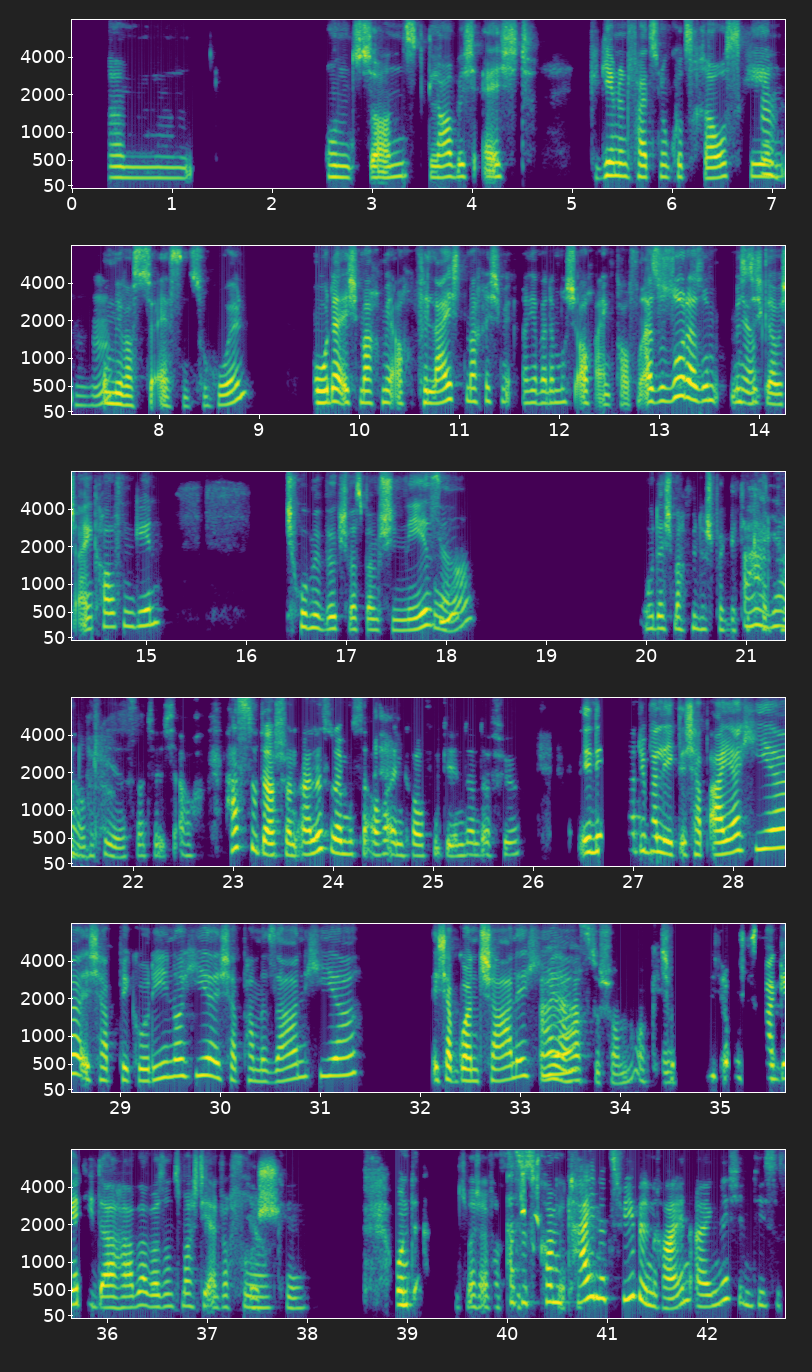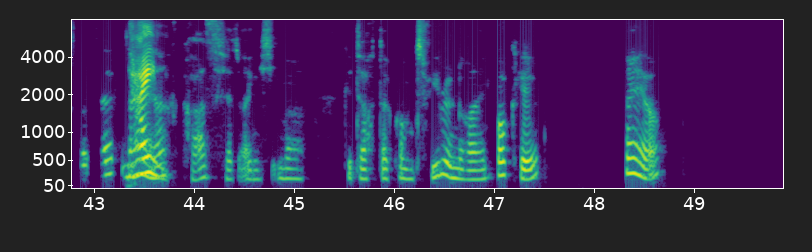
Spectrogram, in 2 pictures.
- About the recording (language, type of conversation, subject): German, unstructured, Was nervt dich an Menschen, die Tiere nicht respektieren?
- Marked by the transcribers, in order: drawn out: "Ähm"; other background noise; static; laughing while speaking: "Spaghetti Carbonara"; distorted speech; unintelligible speech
